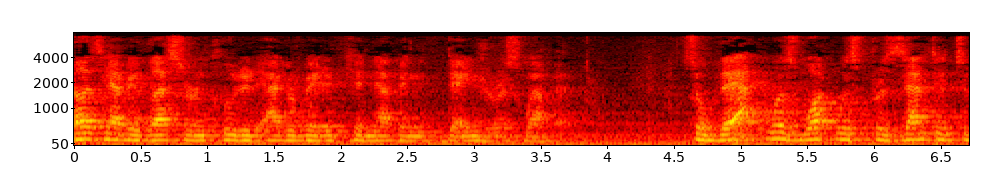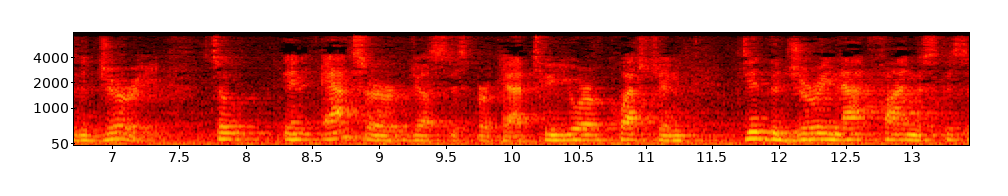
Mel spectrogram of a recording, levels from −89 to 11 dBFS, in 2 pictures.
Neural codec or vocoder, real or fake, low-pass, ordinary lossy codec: none; real; 7.2 kHz; Opus, 64 kbps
